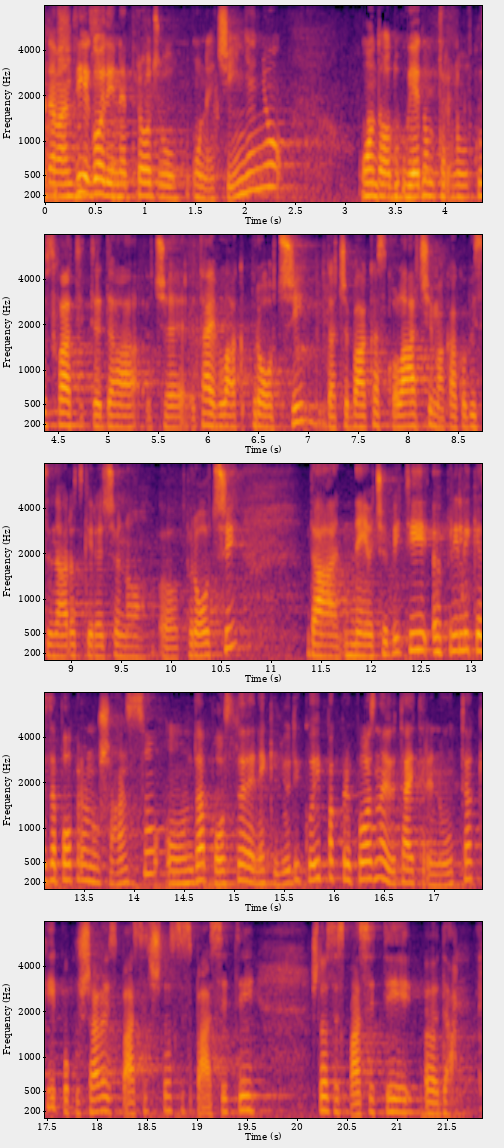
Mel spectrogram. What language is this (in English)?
Croatian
